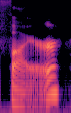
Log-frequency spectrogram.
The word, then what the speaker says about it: FHIR: Or FHIR, which we pronounce FIRE.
